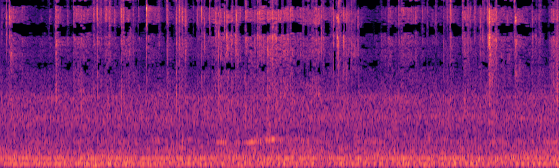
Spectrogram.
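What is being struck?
Soap bar scraped with a small knife.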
